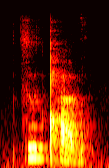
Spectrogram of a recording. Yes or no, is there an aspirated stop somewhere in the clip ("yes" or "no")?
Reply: yes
